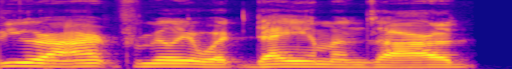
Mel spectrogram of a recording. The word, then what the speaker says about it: daemon: that aren't familiar what Damons are Damon there is sometimes pronounced demons but they're different than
